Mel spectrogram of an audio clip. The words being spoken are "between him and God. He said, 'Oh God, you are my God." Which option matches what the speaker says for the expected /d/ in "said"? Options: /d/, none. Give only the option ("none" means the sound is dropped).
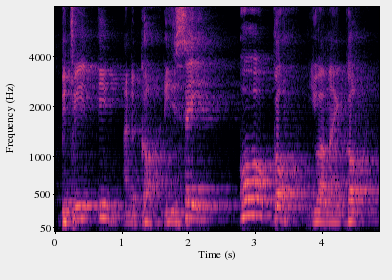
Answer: none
